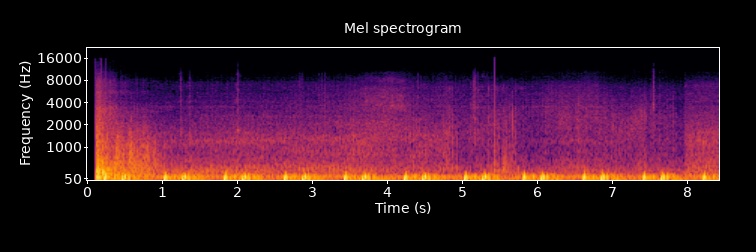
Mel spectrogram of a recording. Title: Heartbeat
